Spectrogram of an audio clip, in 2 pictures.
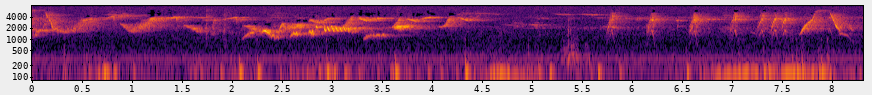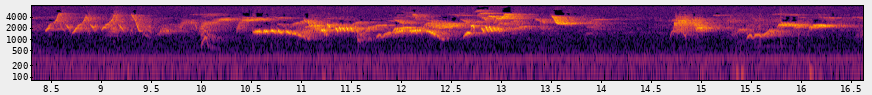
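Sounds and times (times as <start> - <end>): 
white-rumped shama singing: 0.0 - 16.6
low rumble: 2.0 - 8.5.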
